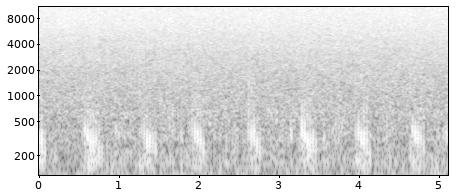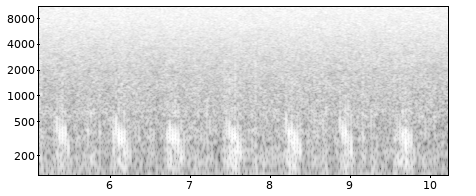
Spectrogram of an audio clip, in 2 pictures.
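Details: Domestic cat, a female, relaxing in the sun, with a continuous purr, a deep throbbing rumble that rises and falls in even pulses about every 0.7 seconds, very regular and uninterrupted.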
